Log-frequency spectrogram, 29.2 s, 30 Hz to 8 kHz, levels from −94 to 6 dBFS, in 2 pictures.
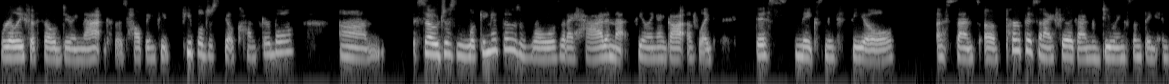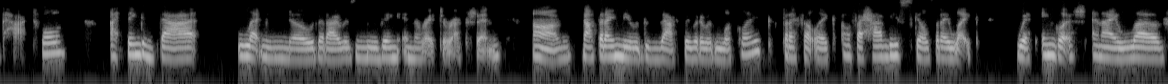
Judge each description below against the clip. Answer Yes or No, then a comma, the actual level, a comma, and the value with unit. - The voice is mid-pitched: Yes, medium, 180 Hz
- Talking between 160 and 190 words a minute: Yes, average, 185 wpm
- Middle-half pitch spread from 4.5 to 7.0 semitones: No, average, 3.2 semitones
